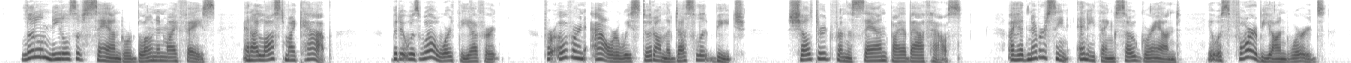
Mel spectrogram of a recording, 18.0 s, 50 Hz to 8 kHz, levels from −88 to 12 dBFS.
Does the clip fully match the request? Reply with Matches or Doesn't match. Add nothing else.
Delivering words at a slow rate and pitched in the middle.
Doesn't match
